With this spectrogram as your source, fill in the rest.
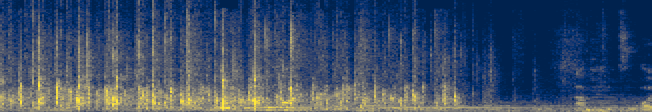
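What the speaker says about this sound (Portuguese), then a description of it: "Você pode aplaudir Jesus." Church congregation applauding during a worship service, steady clapping from a crowd with voices speaking and calling out beneath, tapering slightly toward the end.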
